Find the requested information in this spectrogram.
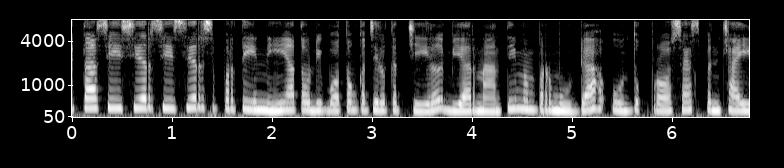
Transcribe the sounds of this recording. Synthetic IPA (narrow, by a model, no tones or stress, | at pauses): t̪asisɪrsisɪrsəpərt̪iːniat̪awdipɔt̪ɔŋkət͡ʃɪlkət͡ʃɪlbiarnant̪iməmpərmudaɦunt̪ʊk̚pɾosɛspəɲt͡ʃai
